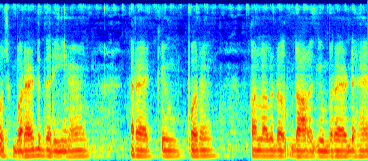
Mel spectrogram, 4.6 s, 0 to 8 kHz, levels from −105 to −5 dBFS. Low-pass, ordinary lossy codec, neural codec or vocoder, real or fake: 7.2 kHz; none; codec, 16 kHz, 4.8 kbps, FACodec; fake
